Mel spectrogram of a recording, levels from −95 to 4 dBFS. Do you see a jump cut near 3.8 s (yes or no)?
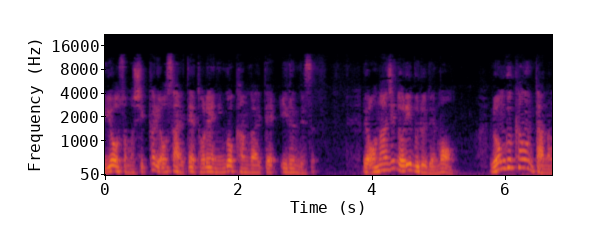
yes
